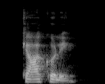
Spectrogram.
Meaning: 1. to caracole 2. go round and round, buzz round, flit about, flit around 3. to sit pretty, to be (well) ahead, nestle (appear comfortable at the top of a ranking)
- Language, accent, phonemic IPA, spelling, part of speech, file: French, France, /ka.ʁa.kɔ.le/, caracoler, verb, LL-Q150 (fra)-caracoler.wav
